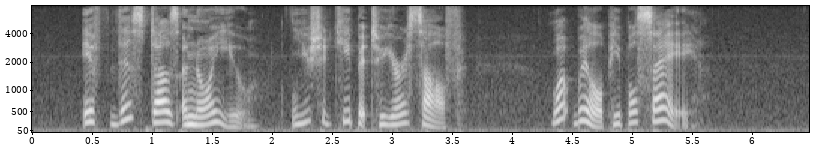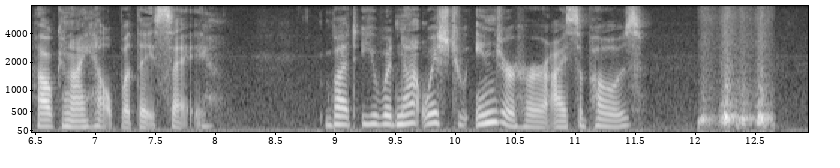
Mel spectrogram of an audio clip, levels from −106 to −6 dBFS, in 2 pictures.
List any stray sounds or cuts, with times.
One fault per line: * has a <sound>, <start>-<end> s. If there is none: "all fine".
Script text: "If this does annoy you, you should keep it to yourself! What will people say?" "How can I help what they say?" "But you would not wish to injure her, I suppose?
* has a whoosh, 12.0-12.7 s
